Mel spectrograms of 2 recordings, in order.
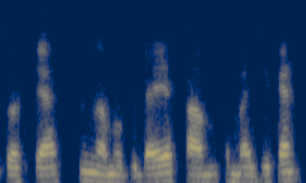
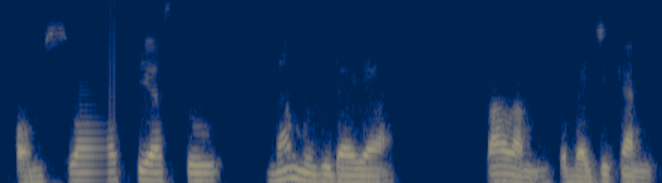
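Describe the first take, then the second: First: It is said in a flat, monotone way. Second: It is said with varied, falling intonation.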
